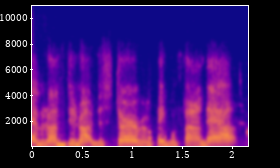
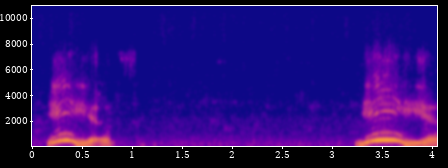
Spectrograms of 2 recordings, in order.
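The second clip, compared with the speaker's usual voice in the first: cartoon hen voice, much higher; 9 semitones higher, 3 dB louder than usual. Agreeing about a parts store, in a Bugs Bunny mother hen voice. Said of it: "my impersonation of that mother hen on Bugs Bunny".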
